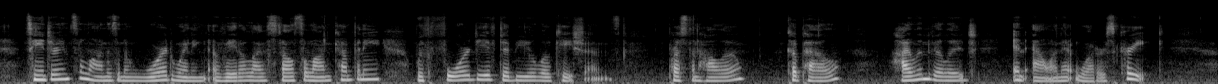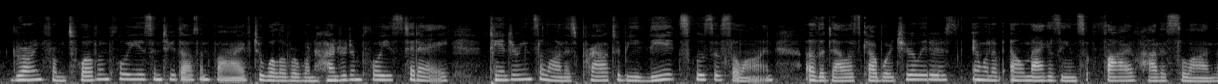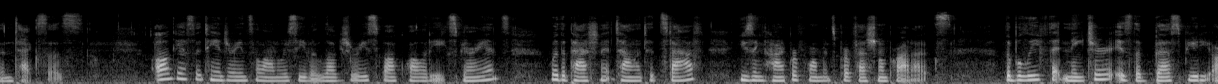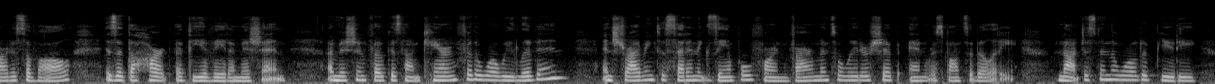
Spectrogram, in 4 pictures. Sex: female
